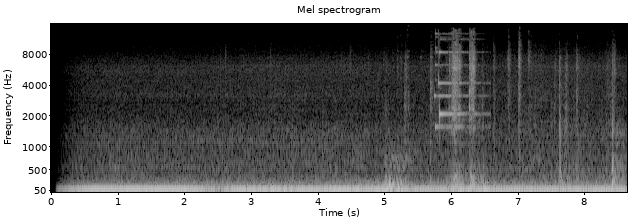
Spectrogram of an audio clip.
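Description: Steady low drone of a Hyundai Starex van's engine heard from inside the cabin. About six seconds in, a brief metallic jingle with clicks, like keys, followed by a few light clicks.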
